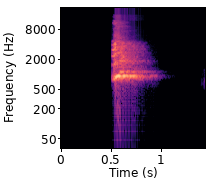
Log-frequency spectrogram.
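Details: Four-week-old Cavalier King Charles Spaniel puppy from Daisy's litter, kept in an indoor puppy pen, gives one loud, sharp yipping bark lasting about half a second, then silence.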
